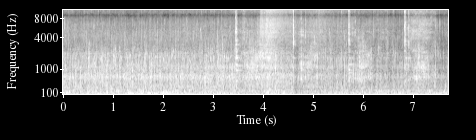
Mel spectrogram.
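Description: Ginger fries and gets stirred in a pan in a village kitchen: a steady, dense sizzle throughout, with a few sharp spatula scrapes and clicks against the pan.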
